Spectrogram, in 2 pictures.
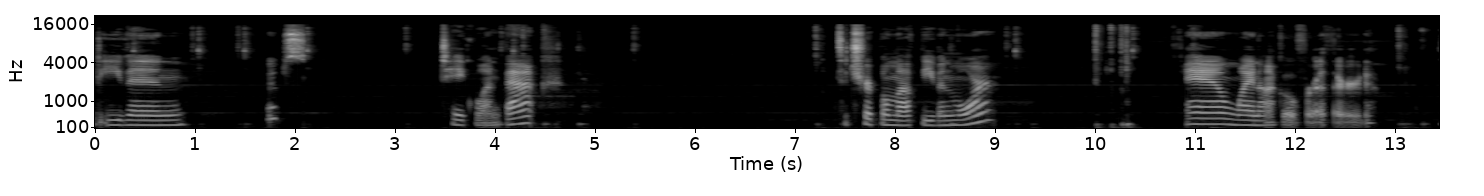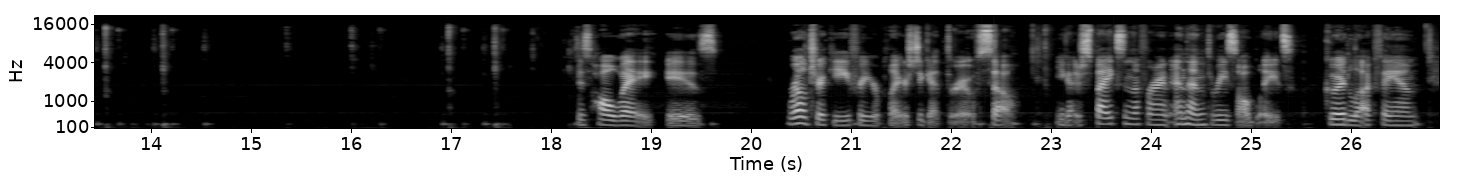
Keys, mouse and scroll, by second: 4.5 middle drag, 4.7-5.3 middle drag, 5.3 right click, 7.4-8.3 middle drag, 10.1 shift+d, 14.0 middle click, 14.2 middle click, 14.3-17.3 middle drag, 20.6-22.5 middle drag, 22.7-26.8 middle drag.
